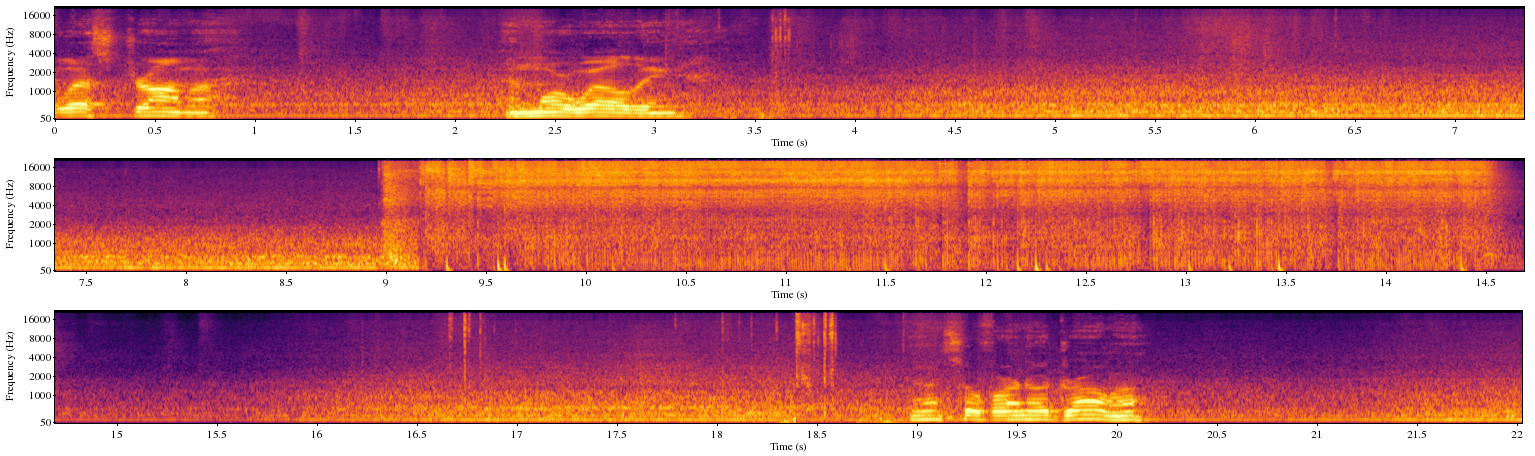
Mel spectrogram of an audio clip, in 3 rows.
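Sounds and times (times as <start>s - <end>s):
steady hum: 0.0s - 22.0s
welding arc crackling hiss: 9.0s - 14.8s.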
